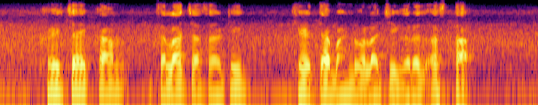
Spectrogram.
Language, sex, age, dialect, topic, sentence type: Marathi, male, 41-45, Southern Konkan, banking, statement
